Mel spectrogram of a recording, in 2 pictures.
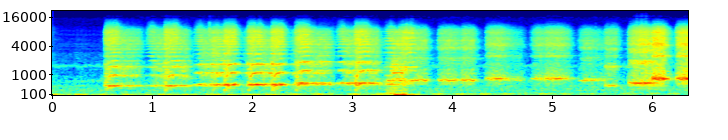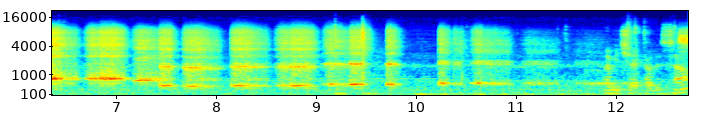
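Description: Layered synth lead from the Nexus preset Attack Plug, bright and sustained, playing a steady run of repeated notes with a dense high end over a low pad, loud and continuous with a brief low thump near the middle.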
